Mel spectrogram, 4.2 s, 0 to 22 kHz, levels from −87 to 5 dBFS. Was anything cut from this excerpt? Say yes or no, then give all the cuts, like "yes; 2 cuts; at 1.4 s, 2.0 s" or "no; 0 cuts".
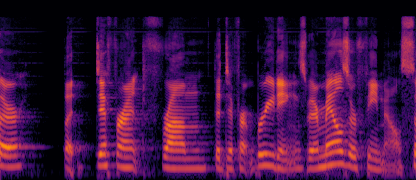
yes; 1 cut; at 3.1 s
